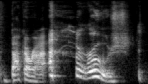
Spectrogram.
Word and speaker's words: Baccarat Rouge: It took me forever to figure out that it's Baccarat Rouge.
